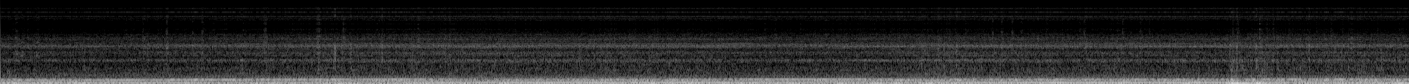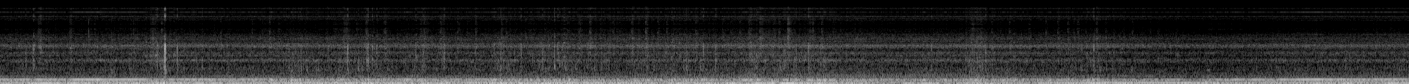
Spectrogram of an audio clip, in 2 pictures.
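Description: Car engine running steadily under load as the vehicle climbs a mountain road, heard from inside the cabin as a constant low drone. One sharp click about halfway through.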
